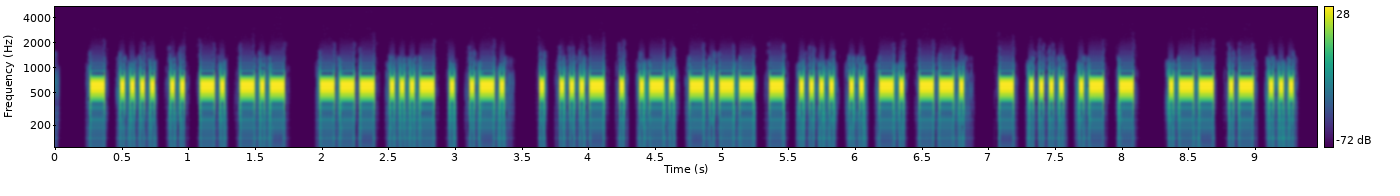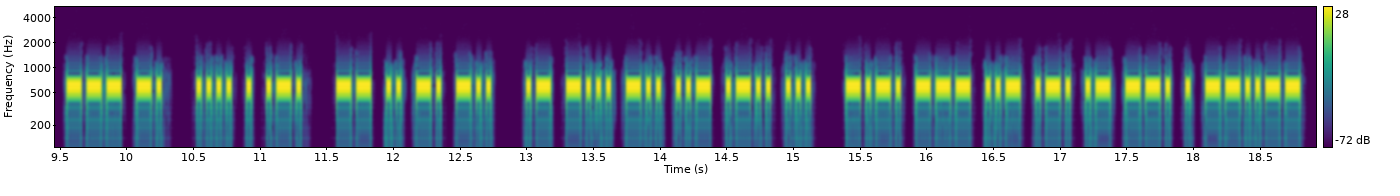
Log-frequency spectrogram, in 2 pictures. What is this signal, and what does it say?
Morse code, heard as a keyed tone, about 32 wpm, 600 Hz. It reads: THINK OVER EVERYTHING THAT WAS ON HER MIND ABDULS COURAGE,
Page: Never 31wpm | CW med Gnister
